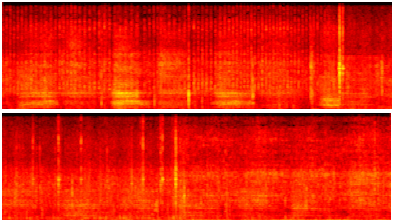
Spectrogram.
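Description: Heavy breathing, a breath about every second and a half, while the mountain bike is pushed uphill. From about five seconds in the bike rolls down a dirt singletrack: a steady low rumble of tyres and wind with scattered sharp clicks and rattles from the bike.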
